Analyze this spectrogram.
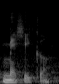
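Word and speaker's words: México: In Spanish, for example, we almost use it like a J sound. So Mexico is written with an X, but we say Mexico.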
